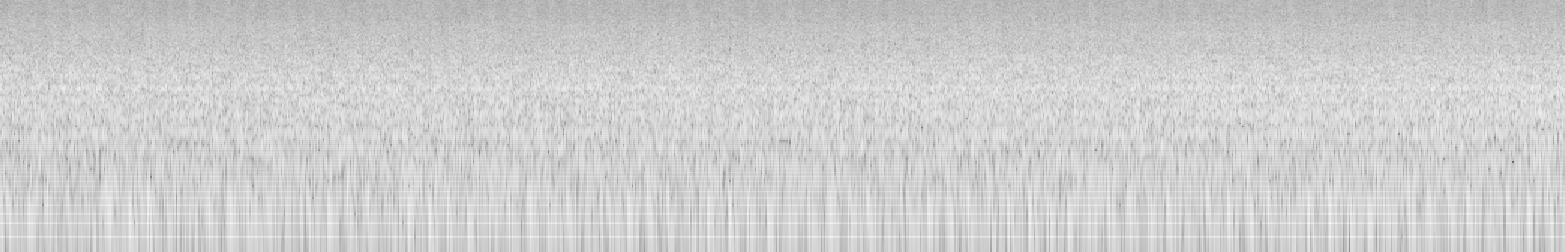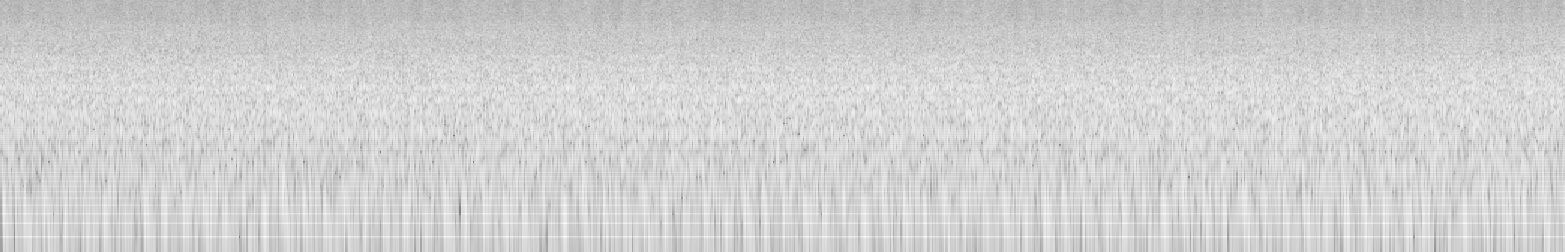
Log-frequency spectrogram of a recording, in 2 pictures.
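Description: Heavily distorted cartoon soundtrack: a loud, steady wash of noise with faint held tones buried in it, unchanging throughout.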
